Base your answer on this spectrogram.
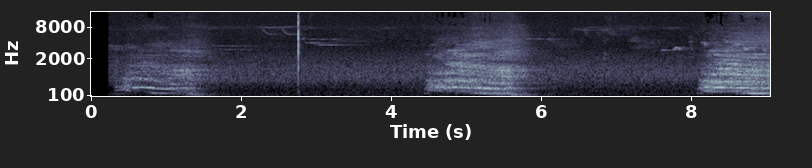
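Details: Lion roaring in three long, loud bursts, each lasting about a second and a half, spaced roughly three to four seconds apart, rough and harmonic-rich with a falling tail; quiet background between them and a single sharp click.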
